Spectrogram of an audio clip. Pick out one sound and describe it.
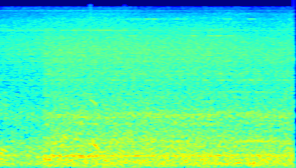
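A large machine hums and rumbles steadily.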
